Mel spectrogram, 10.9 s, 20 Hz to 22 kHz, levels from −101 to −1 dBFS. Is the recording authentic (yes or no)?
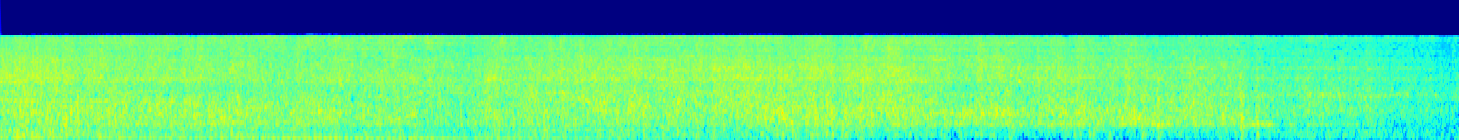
yes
